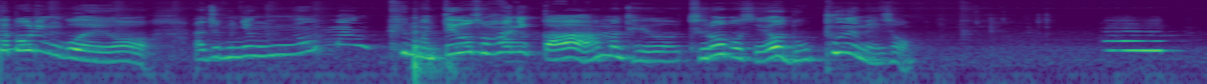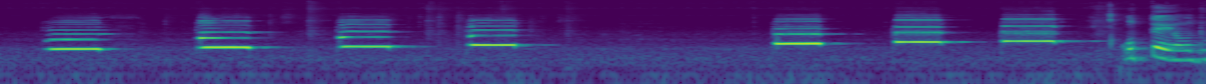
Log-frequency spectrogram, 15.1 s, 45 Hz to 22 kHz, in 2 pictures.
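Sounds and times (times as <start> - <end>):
recorder playing short notes: 6.9 - 11.0.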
